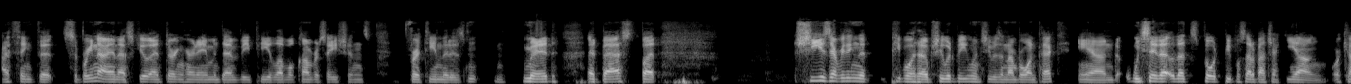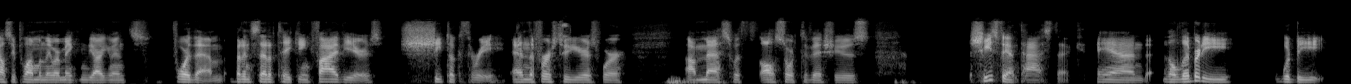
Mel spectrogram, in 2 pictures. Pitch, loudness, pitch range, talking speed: 115 Hz, -22 LUFS, 110-125 Hz, 200 wpm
